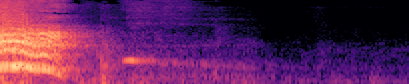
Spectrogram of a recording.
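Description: A man's brief yell, falling in pitch and dying away within the first second, followed by dead silence.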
